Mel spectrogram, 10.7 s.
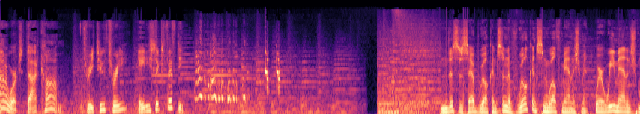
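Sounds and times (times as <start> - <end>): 
speech: 0.1 - 3.2, 7.4 - 10.6
turkeys gobbling: 2.7 - 4.8.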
